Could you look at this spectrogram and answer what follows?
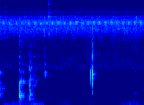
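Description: Chicken liver frying in a pan until golden brown, giving off a steady, hissing sizzle throughout, with a few soft clinks and scrapes of stirring near the start.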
